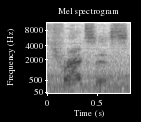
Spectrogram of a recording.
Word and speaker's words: Traxxas: the Trex SRC cars everything tracks ass it's pronounced Traxxas Traxxas no just kidding oh no we were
